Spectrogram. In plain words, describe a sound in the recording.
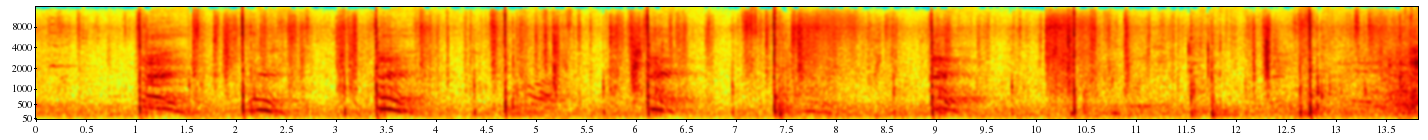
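Tennis players grunt loudly as they hit the ball.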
